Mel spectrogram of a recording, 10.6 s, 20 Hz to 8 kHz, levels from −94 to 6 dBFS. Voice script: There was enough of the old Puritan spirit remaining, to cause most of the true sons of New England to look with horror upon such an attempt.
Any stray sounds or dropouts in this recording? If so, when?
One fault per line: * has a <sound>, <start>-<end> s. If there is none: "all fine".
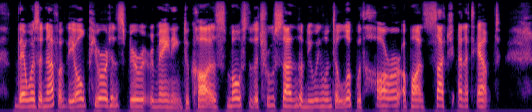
all fine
